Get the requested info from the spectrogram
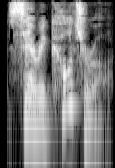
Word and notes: sericultural: British English

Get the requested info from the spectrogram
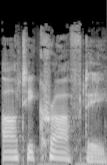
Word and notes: arty crafty: British English

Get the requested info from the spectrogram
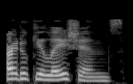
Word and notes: articulations: British English

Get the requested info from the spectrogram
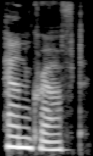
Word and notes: handcraft: American English

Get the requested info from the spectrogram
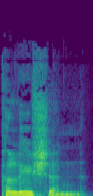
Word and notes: pollution: British English

